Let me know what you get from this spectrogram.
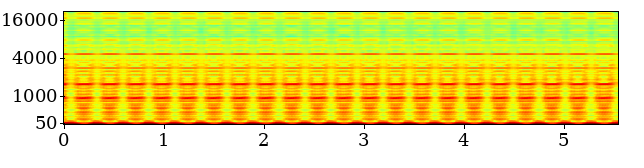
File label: FS (D#1), FightSynth; neuro; Stanza; FightSynth Multi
